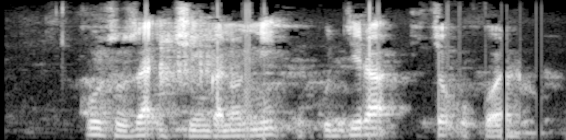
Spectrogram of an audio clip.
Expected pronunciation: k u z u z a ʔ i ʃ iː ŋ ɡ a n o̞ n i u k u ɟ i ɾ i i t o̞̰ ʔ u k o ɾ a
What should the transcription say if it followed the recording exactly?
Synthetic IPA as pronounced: k u z u z a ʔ i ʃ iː ŋ ɡ a n o̞ n i u k u ɟ i ɾ a i c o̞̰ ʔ u k o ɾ a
